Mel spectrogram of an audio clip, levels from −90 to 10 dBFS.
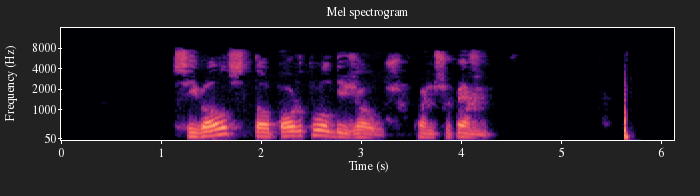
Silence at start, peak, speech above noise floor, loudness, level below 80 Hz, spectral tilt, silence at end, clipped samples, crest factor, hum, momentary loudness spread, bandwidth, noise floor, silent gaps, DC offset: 1.1 s; -2 dBFS; over 72 dB; -18 LUFS; -48 dBFS; -5 dB/octave; 0.45 s; under 0.1%; 18 dB; none; 14 LU; 8 kHz; under -90 dBFS; none; under 0.1%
